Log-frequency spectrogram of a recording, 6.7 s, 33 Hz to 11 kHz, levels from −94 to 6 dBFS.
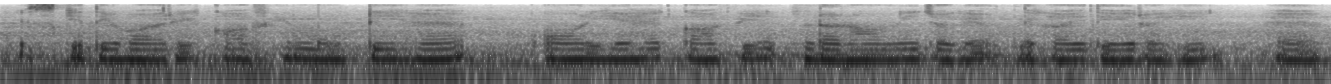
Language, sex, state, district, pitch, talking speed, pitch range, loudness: Hindi, female, Rajasthan, Jaipur, 180 Hz, 125 wpm, 175-185 Hz, -16 LUFS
